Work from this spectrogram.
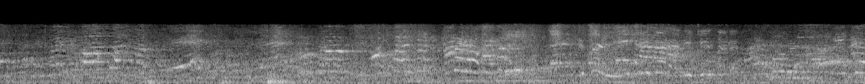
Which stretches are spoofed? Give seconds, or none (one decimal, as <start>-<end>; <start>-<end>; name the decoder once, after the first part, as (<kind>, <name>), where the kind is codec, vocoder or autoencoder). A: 3.7-4.3 (codec, DAC); 4.7-6.4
